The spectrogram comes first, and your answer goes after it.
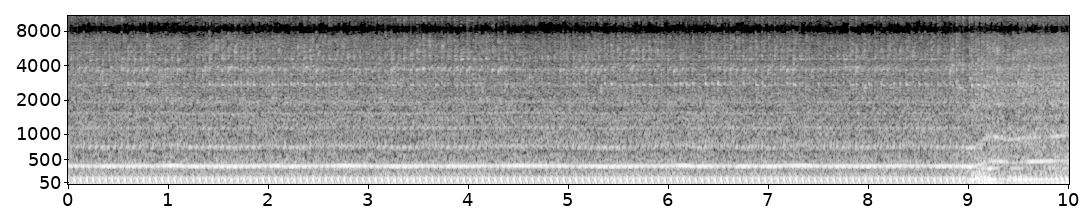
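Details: Honda iGX800 EFI engine on a Wolfe Ridge 35 log splitter after new parts fitted: starts and settles into a smooth, even idle with steady firing beat and no knocks, misses or rattles; runs healthy.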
